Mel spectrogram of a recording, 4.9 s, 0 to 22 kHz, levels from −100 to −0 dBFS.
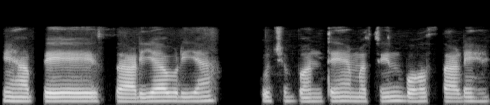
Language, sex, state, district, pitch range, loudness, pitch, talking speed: Hindi, male, Bihar, Muzaffarpur, 150-160 Hz, -17 LUFS, 155 Hz, 120 wpm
